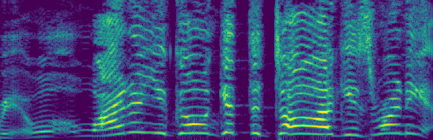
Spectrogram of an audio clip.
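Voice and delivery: hammed-up impatient husband; imitating husband. Husband voiced, demanding help.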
